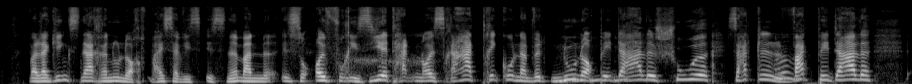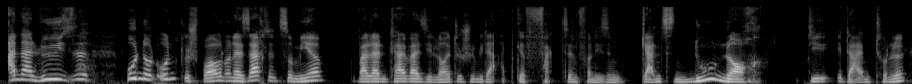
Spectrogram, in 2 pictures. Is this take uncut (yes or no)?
yes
